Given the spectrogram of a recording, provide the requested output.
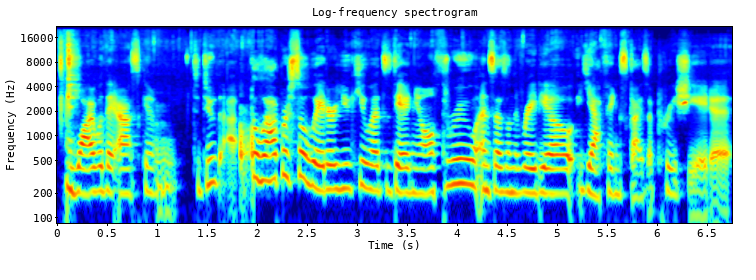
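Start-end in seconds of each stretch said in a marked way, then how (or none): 5.2-6.8 acted, swooping, very sarcastic delivery dripping with sarcasm. Retelling a driver's radio message after letting another driver through, quote it mock-sarcastically. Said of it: "Very sarcastically".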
